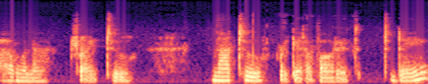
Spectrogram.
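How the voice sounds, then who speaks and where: Quiet and whispering, a woman speaks with vocal fry in a dry, close sound with no echo. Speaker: art instructor. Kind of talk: tutorial. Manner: quiet, almost whispering.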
